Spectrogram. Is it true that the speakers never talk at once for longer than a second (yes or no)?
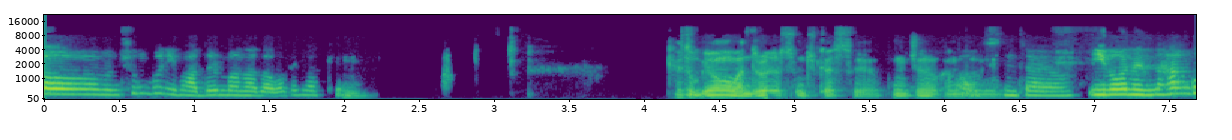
yes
